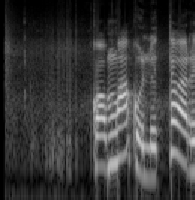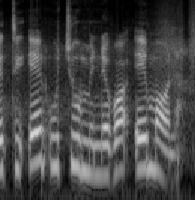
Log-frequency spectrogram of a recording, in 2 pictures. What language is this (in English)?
Kalenjin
